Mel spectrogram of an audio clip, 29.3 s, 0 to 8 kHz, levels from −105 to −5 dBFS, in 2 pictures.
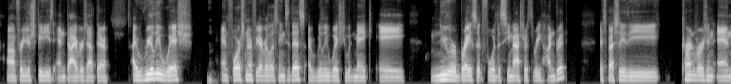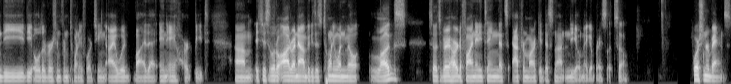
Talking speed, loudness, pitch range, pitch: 165 wpm, -26 LUFS, 90-105 Hz, 95 Hz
